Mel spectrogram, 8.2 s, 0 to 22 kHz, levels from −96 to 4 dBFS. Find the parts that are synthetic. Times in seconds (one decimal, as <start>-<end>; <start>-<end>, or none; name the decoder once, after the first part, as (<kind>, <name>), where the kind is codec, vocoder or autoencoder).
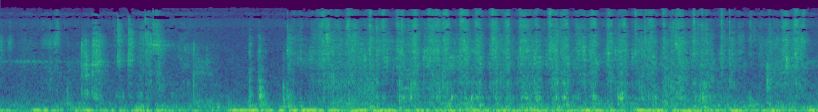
1.3-2.2 (vocoder, BigVGAN v2)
